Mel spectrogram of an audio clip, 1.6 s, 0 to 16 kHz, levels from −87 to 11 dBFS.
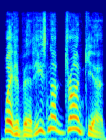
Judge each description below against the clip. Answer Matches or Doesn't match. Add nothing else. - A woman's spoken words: Doesn't match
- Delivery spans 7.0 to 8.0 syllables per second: Doesn't match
